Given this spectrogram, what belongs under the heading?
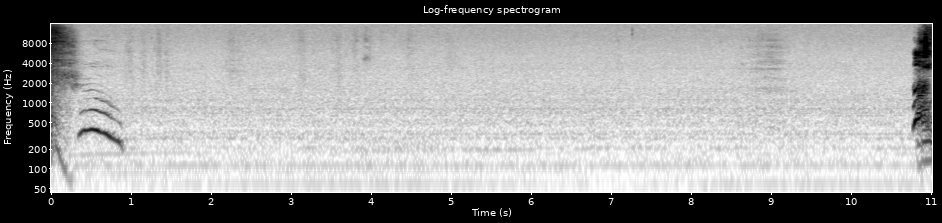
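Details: Big, wet, forceful morning hayfever sneezes in allergy overdrive, caught in about four tissues: one wet sneeze, then a quiet room with faint breathing and another sneeze starting at the end.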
